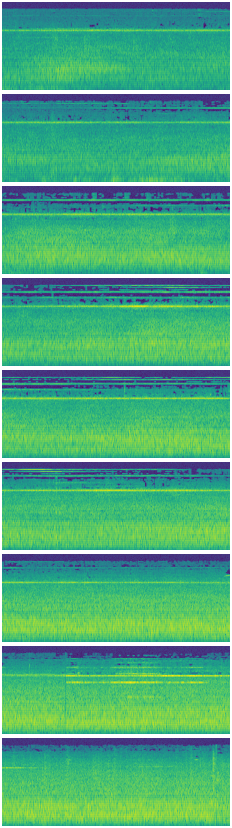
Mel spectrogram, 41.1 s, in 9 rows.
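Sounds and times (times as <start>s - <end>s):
train rolling over tracks: 0.0s - 41.0s
wheels squealing: 0.0s - 41.0s.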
